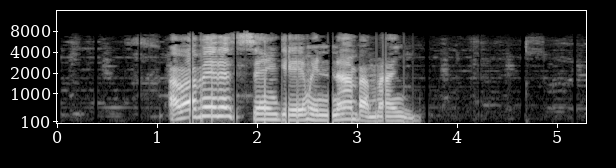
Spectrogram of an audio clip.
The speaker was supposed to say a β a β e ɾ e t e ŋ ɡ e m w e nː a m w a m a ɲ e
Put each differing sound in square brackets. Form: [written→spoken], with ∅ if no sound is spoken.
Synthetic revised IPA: a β a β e ɾ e [t→s] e ŋ ɡ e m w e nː a m [w→b] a m a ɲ [e→i]

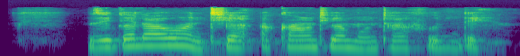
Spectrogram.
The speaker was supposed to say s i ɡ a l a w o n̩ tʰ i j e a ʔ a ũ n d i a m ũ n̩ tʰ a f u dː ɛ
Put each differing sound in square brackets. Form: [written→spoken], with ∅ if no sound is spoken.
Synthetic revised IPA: [s→z] i ɡ a l a w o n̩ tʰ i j [e→a] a [ʔ→k] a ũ n [d→t] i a m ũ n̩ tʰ a f u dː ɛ

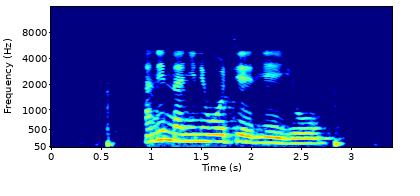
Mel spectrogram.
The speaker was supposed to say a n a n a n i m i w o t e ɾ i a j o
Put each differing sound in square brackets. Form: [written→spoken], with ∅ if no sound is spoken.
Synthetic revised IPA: a n [a→i] n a [n→ɲ] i [m→n] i w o t e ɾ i [a→e] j o

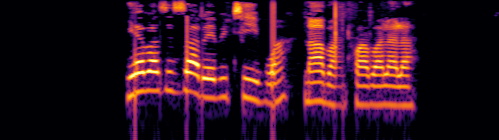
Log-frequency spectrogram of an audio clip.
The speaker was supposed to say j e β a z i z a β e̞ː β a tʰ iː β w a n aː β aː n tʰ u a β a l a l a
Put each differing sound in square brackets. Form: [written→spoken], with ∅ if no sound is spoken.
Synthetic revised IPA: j e β a z i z a β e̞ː β [a→i] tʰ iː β w a n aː β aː n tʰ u a β a l a l a

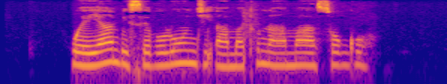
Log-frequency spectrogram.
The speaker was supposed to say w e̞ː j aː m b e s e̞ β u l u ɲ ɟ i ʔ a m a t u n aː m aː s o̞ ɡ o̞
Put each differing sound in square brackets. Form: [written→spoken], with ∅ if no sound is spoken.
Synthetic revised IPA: w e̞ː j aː m b [e→i] s e̞ β u l [u→uː] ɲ ɟ i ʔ a m a t u n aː m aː s o̞ ɡ o̞

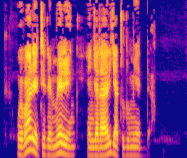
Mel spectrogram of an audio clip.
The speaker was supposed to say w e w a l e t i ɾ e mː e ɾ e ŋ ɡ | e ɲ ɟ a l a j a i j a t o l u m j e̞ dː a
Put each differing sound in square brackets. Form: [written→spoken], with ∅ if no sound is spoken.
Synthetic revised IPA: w e [w→β] a l e t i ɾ e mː e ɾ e ŋ ɡ | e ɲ ɟ a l a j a i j a t [o→u] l u m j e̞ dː a

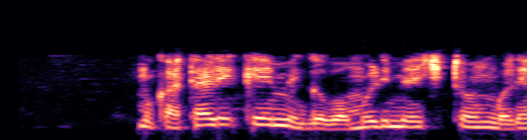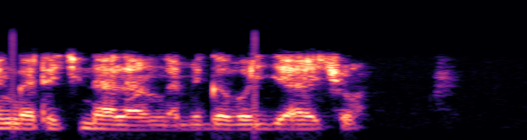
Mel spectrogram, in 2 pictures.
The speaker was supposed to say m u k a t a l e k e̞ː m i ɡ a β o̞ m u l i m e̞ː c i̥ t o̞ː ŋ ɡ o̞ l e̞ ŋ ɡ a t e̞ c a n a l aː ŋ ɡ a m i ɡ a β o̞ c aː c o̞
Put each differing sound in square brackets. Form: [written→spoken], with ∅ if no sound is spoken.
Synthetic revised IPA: m u k a t a l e k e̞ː m i ɡ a β o̞ m u l i m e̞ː c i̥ t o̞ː ŋ ɡ o̞ l e̞ ŋ ɡ a t e̞ c [a→i] n a l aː ŋ ɡ a m i ɡ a β o̞ [c→ɟ] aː c o̞

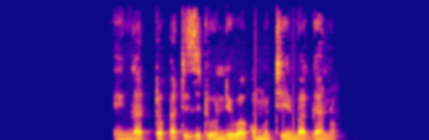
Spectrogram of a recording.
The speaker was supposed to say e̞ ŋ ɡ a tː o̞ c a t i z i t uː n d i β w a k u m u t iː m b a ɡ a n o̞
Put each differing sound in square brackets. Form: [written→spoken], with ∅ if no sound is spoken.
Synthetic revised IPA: e̞ ŋ ɡ a tː o̞ [c→k] a t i z i t uː n d i β w a k u m u t iː m b a ɡ a n o̞

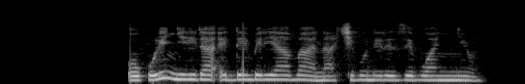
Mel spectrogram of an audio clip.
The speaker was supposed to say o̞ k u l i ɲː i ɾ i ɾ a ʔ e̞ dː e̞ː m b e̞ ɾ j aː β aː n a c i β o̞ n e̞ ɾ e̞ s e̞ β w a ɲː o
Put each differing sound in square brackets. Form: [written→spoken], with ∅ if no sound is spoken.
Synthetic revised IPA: o̞ k u l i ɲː i ɾ i ɾ a ʔ e̞ dː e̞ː m b e̞ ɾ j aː β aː n a c i β o̞ n e̞ ɾ e̞ [s→z] e̞ β w a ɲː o

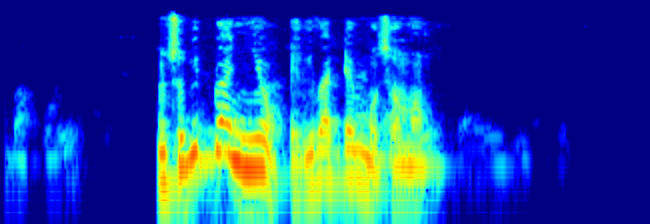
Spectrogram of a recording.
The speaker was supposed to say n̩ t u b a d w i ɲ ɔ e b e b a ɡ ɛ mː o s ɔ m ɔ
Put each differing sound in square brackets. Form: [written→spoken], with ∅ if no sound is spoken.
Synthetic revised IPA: n̩ [t→s] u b [a→i] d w [i→a] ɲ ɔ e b [e→i] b a [ɡ→d] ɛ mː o s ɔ m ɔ

